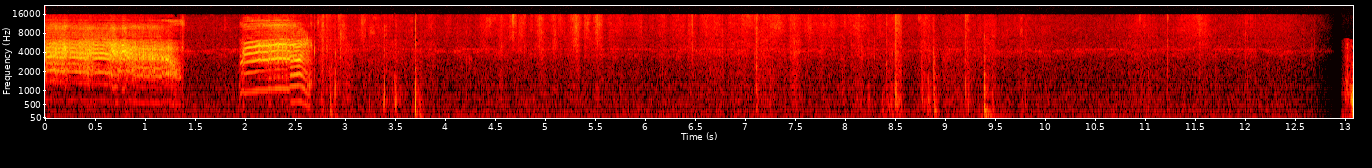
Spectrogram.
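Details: A domestic cat meows twice at the start: a long, high, drawn-out cry, then a shorter wavering one with a falling tail. Afterwards only faint clicks and taps are heard in a quiet room.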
